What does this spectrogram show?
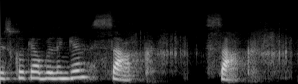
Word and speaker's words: sac: SAC का मतलब होता है बैग, इसको हम बोलते हैं साक, साक। अब देखो इसमें सी का क साउंड आ रहा है ना, तो इसको क्या बोलेंगे हम, साक, साक।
